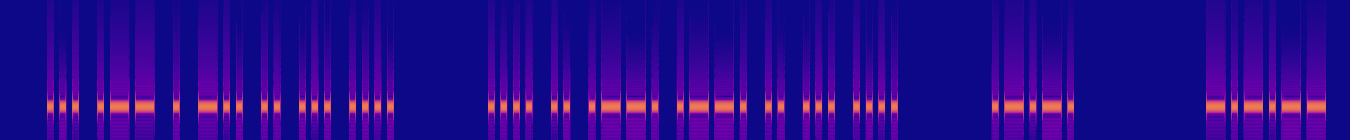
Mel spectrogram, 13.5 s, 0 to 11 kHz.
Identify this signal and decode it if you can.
Morse code, heard as a keyed tone, about 19 wpm, 800 Hz. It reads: SWEDISH HIPPISH <AR> !
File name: General / General-mp3s / ISH @18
